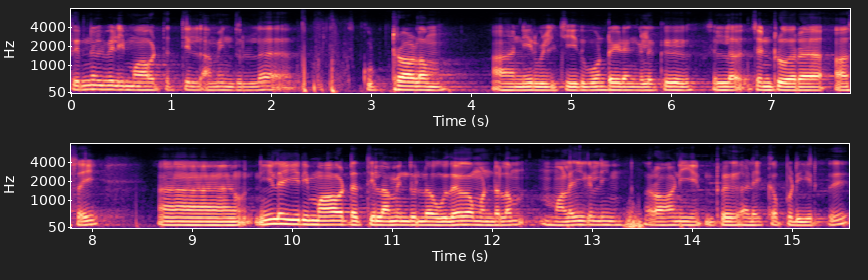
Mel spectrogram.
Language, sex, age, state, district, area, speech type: Tamil, male, 30-45, Tamil Nadu, Pudukkottai, rural, spontaneous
